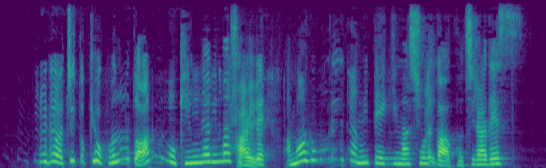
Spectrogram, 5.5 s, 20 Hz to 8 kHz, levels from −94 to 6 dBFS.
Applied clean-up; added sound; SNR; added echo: neural mask model DeepFilterNet 3.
